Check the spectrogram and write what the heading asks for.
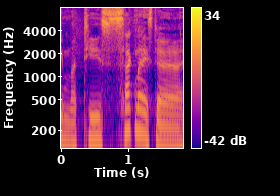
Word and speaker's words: Matic Zagmajster: I'm welcoming today Matisse Zagmajster.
